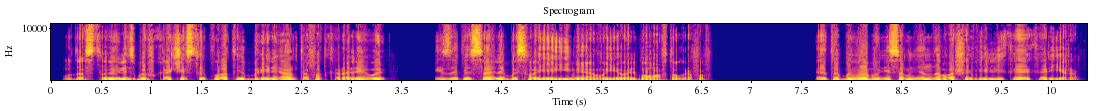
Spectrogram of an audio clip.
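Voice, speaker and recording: Man as a cold, cutting aristocrat in an audiobook, very deep and dark. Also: no echo, clean studio sound.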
